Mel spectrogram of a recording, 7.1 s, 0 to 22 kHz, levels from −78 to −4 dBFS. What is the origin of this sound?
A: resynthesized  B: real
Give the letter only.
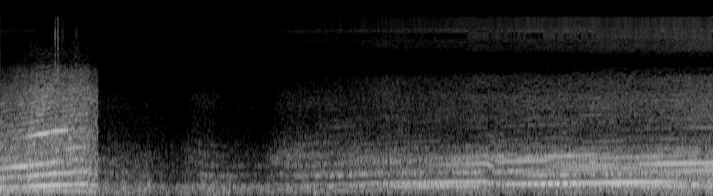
B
